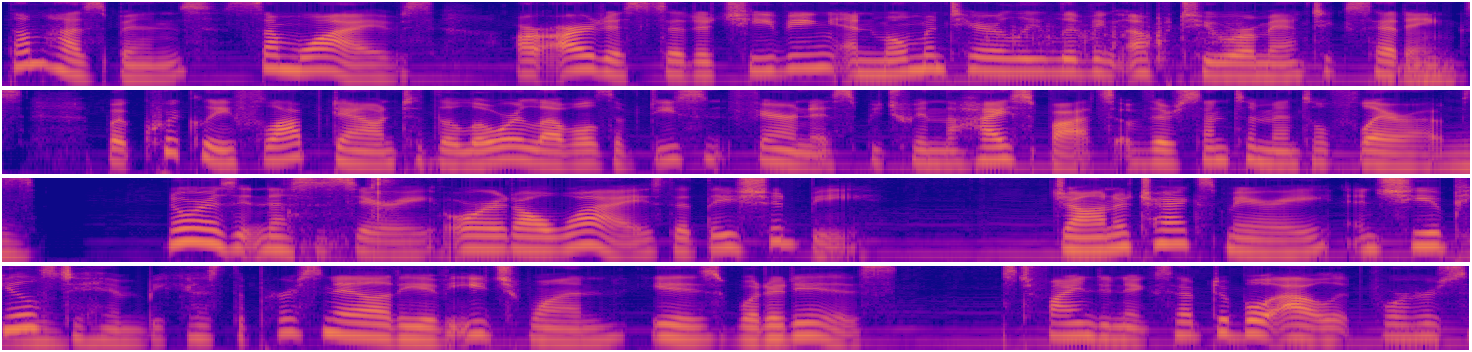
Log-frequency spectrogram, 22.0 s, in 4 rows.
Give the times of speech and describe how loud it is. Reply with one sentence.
You can hear the speech from 0.0 to 21.9 s, at a steady volume.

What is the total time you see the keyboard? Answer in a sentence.
You can't hear the keyboard here.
